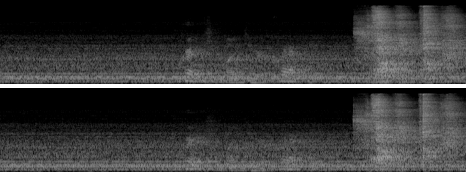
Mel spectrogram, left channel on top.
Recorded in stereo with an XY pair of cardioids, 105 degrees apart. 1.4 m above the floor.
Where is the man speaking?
35° left, 0.6 m.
